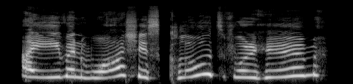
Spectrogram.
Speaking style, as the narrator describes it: I wailed

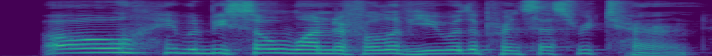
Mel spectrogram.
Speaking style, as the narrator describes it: the old woman gasped

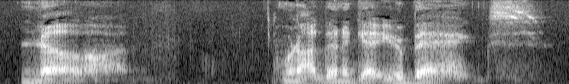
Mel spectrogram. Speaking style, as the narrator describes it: Pinkerton said in a voice that was so deep and gruff that it was almost a croak

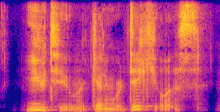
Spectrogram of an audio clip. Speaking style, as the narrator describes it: James said, laughing

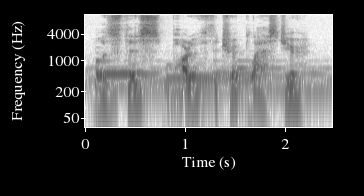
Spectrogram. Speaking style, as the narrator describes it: Clara whispered

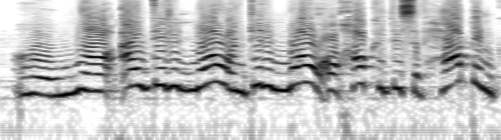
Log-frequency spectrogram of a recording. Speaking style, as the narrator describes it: cried Pecky

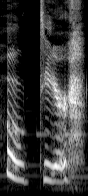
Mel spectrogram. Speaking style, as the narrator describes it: sighed Meg

